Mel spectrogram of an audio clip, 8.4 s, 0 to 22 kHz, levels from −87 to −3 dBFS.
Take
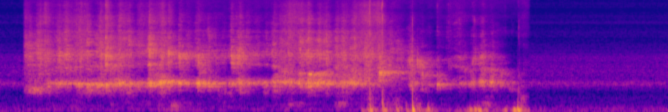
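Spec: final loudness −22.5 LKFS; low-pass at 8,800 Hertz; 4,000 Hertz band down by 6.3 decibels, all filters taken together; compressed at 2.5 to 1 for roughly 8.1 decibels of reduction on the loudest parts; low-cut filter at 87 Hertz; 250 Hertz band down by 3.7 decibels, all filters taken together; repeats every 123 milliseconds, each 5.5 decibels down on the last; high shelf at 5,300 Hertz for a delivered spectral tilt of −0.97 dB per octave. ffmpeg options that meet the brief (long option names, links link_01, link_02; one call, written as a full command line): ffmpeg -i in.wav -af "highpass=87,lowpass=8800,equalizer=frequency=250:width_type=o:gain=-5,equalizer=frequency=4000:width_type=o:gain=-5,highshelf=frequency=5300:gain=-7.5,acompressor=threshold=-35dB:ratio=2.5,aecho=1:1:123|246|369|492|615|738|861:0.531|0.281|0.149|0.079|0.0419|0.0222|0.0118,volume=12.5dB" out.wav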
